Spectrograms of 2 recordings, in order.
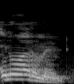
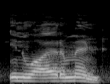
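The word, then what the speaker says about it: environment: But remember, it इज not good for द एनवायरमेंट, इसको क्या बोलेंगे, इन्वायरमेंट, क्या बोलेंगे, इन्वायरमेंट, इन्वायरमेंट, बोलो, इन्वायरमेंट, हाँ, इन्वायरमेंट.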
